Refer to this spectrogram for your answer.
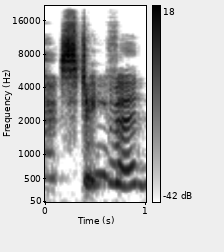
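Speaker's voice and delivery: very high, acted-out scream, shrill yell. After naming the Gems, imitating Pearl yelling 'Steven!'. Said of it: "just yells Steven. It's such a mom".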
